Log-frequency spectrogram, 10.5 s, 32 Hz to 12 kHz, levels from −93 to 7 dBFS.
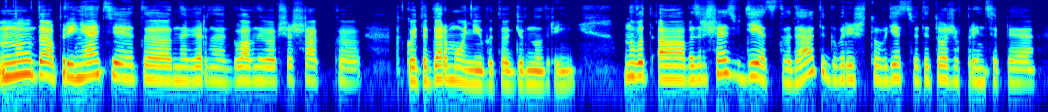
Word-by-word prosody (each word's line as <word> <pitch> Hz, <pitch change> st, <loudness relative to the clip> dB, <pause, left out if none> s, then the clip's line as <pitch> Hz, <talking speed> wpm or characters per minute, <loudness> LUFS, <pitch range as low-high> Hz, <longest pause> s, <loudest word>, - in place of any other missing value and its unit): Ну 230 Hz, +3 st, +7 dB
да, 225 Hz, -2 st, +5 dB
принятие- 215 Hz, 0 st, +4 dB
это, 185 Hz, -1 st, +1 dB
наверное, 175 Hz, -1 st, -4 dB
главный 175 Hz, +1 st, -2 dB
вообще 170 Hz, +2 st, -3 dB
шаг 175 Hz, 0 st, -5 dB
к 155 Hz, -2 st, -8 dB, 0.3 s
какой-то 170 Hz, 0 st, -1 dB
гармонии 175 Hz, -5 st, +2 dB
в 140 Hz, -, -7 dB
итоге 140 Hz, 0 st, -2 dB
внутренней. 145 Hz, 0 st, -2 dB, 0.5 s
Ну 215 Hz, -1 st, +1 dB
вот, 220 Hz, 0 st, +4 dB
а, 190 Hz, -1 st, +4 dB
возвращаясь 195 Hz, +7 st, 0 dB
в 205 Hz, -, -11 dB
детство, 185 Hz, -6 st, +1 dB
да, 180 Hz, -, +1 dB
ты 270 Hz, -, -3 dB
говоришь, 190 Hz, 0 st, -4 dB
что 190 Hz, -, -8 dB
в 175 Hz, -, -8 dB
детстве 190 Hz, -2 st, -4 dB
ты 180 Hz, -, -7 dB
тоже, 175 Hz, -1 st, -3 dB
в -, -, -45 dB
принципе, 155 Hz, -1 st, -7 dB
180 Hz, 170 wpm, -25 LUFS, 165-200 Hz, 0.5 s, Ну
